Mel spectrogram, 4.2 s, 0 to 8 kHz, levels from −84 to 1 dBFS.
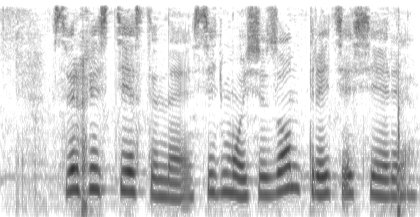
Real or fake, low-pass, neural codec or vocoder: fake; 7.2 kHz; codec, 16 kHz, 16 kbps, FreqCodec, larger model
